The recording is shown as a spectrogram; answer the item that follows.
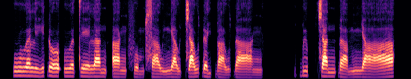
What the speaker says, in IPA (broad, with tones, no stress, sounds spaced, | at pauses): w u˧ ə̯ l i˨˩˦ ɗ o˧ ʔ u˧ ə̯ t̪ e˧ l a˧ n ʔ a˨˩ ŋ f o˨˩˨ m s a˨˩ w ɲ a˨˩ w c a˧˥ w ɗ ə˧ j ɓ a˨˩˨ w ɗ a˨˩ ŋ | ɓ ɨ˦˥ p̚ c a˧ n ɗ a˨˩˨ m ɲ aː˨˩˦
